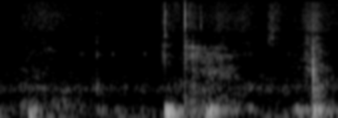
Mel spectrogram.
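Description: A few sparse computer keyboard keystrokes, faint and close, spaced unevenly with quiet gaps in between.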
